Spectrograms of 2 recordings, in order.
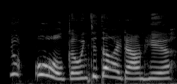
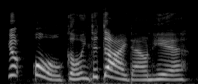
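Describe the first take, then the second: First: It is said in a British Red Queen voice. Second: It is said in a bad guy voice.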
